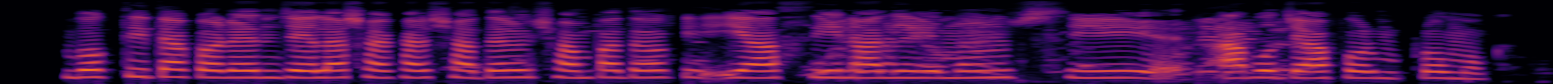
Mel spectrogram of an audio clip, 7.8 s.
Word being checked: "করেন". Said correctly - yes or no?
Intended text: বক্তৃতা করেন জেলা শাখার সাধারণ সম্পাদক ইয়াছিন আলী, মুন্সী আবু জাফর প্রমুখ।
yes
